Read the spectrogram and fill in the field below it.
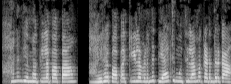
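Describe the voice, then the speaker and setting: A woman voicing a kindly older shop worker in a cartoon serial, gently explaining with a Kanyakumari Tamil accent. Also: extremely high pitch, flat delivery, rapid-fire. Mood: concerned.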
